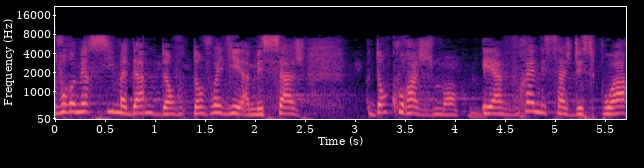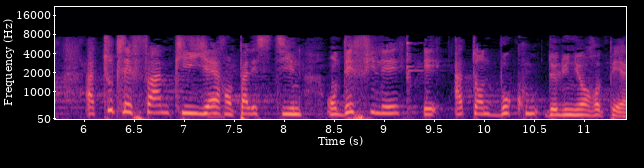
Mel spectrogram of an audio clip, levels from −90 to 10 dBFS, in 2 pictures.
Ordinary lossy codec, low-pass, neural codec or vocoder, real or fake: none; none; none; real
